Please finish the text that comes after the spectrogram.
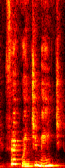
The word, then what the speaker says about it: frequentemente: Na palavra frequentemente, a vogal U é pronunciada. Por isso, nesse caso, o grupo QU não constitui dígrafo.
